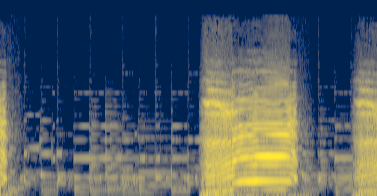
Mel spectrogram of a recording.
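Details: Cow. Gentle background music plays before a cow lets out a full, sustained moo lasting about two seconds. A second moo begins just as the clip ends.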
